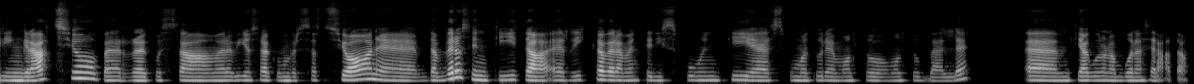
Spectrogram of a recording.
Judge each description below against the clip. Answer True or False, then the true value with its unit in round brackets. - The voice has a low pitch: False (185 Hz)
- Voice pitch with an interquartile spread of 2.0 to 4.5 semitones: False (1.5 semitones)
